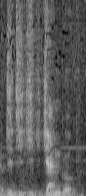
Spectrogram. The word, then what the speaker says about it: Django: Que la no se pronuncia, pero Django.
